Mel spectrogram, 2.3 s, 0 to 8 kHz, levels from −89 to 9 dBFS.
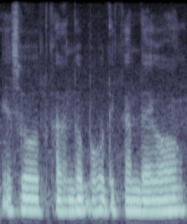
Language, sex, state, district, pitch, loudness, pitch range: Chakma, male, Tripura, Dhalai, 110 Hz, -13 LUFS, 110-115 Hz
